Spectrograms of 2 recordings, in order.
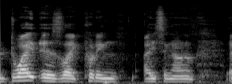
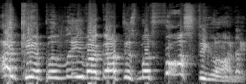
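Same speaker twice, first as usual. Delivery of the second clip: very high-pitched, loud, swooping yell; 12 semitones higher, 8 dB louder than usual. Describing a cake show clip, imitating Buddy Valastro yelling. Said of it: "stares into the camera and yells".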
